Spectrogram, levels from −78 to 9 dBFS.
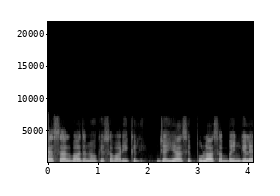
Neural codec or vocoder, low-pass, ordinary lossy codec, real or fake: codec, 16 kHz in and 24 kHz out, 1 kbps, XY-Tokenizer; 7.2 kHz; none; fake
